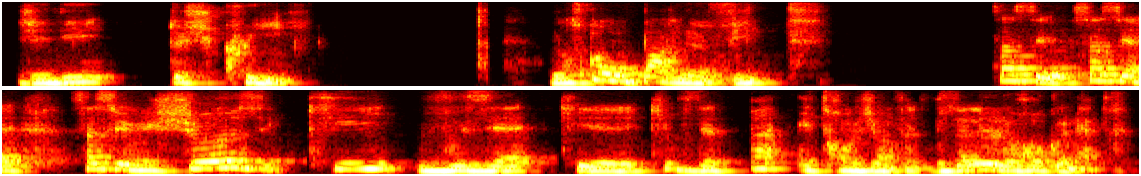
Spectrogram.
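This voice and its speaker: A man's voice: a little high, animated, a little slow, dark tone, dull audio. A man teaching a language online in a patient way, repeating himself with many fillers and restarts, over a video call.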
